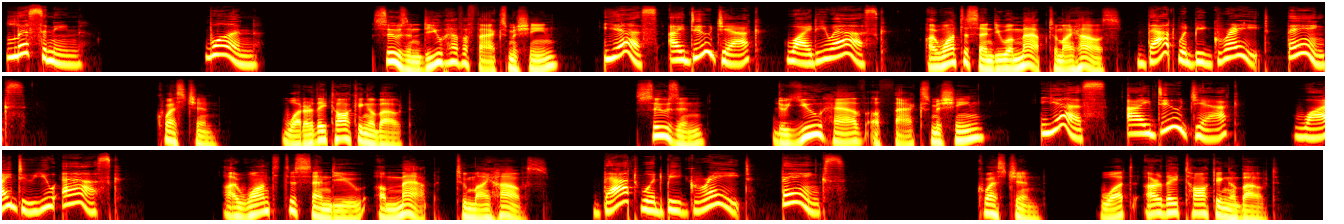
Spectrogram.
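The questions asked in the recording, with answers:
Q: What are they talking about?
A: A map to Jack's house (sending it by fax)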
